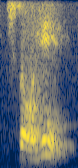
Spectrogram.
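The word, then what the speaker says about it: Samhain: And research the word Shahan. And the pronunciation is Sohim.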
